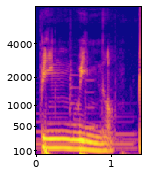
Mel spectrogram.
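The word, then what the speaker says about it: pingüino: But if the letter U has two dots over itself, it's the diaresis, we have to pronounce it. Like in the word for penguin in Spanish, the G is following by the U with the diaresis with two dots on over it, and we have to pronounce it. So it'd be pinguino, pinguino. It's not pinguino, but pinguino. Okay, thank you for listening, and we will see each other in the next episode.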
